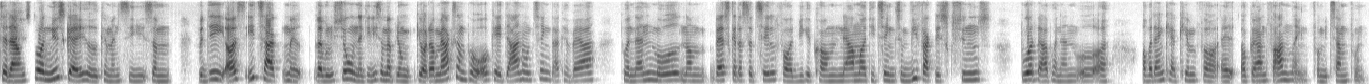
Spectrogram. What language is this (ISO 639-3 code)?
dan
